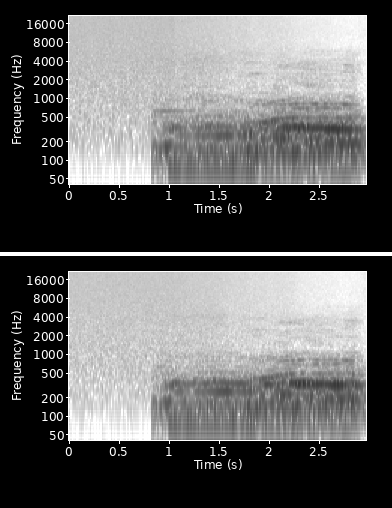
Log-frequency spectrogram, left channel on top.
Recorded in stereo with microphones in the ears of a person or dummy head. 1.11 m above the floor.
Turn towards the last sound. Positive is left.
turn(degrees=50)  # may be behind; listen again after turning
